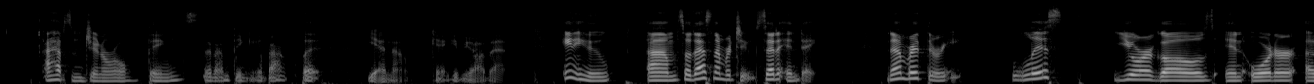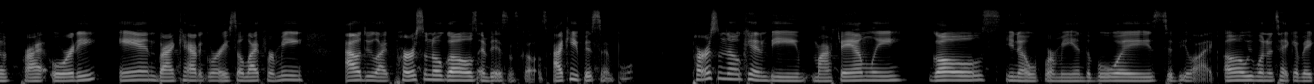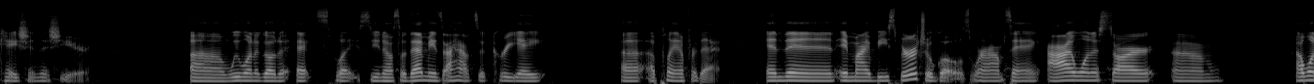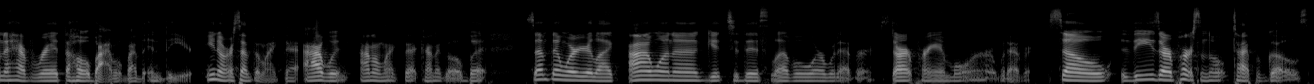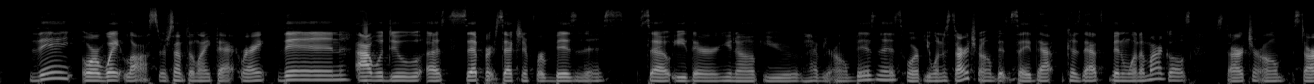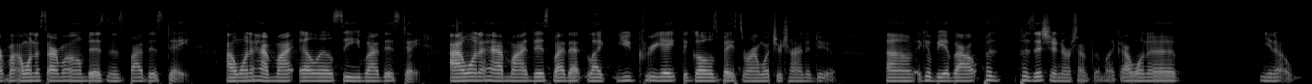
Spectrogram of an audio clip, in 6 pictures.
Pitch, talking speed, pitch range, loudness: 175 Hz, 210 wpm, 165-190 Hz, -34 LUFS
